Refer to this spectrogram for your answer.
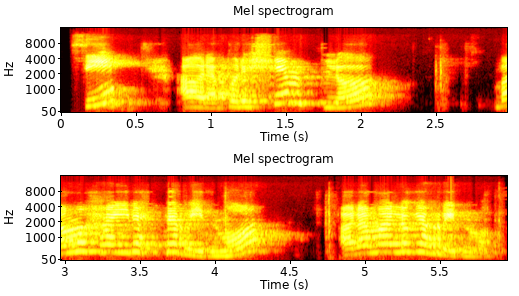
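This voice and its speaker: A woman's voice: sits high, very animated, normal speed, sharp tone, heavy reverb, far from the mic, a little hiss or hum, poor audio. A woman teaching music theory to belly dancers, counting beats aloud and often checking that her students follow.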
